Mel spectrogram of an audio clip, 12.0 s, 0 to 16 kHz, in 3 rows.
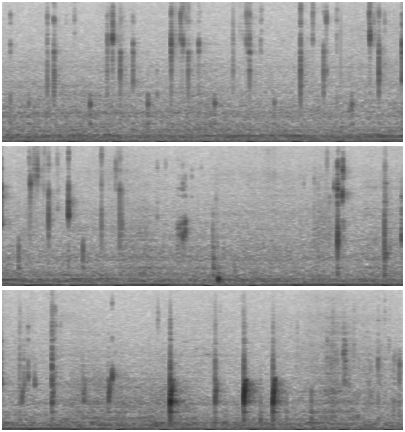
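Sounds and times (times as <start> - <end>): mouth nibbling clicks and smacks: 0.0 - 6.3, 7.1 - 10.9.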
